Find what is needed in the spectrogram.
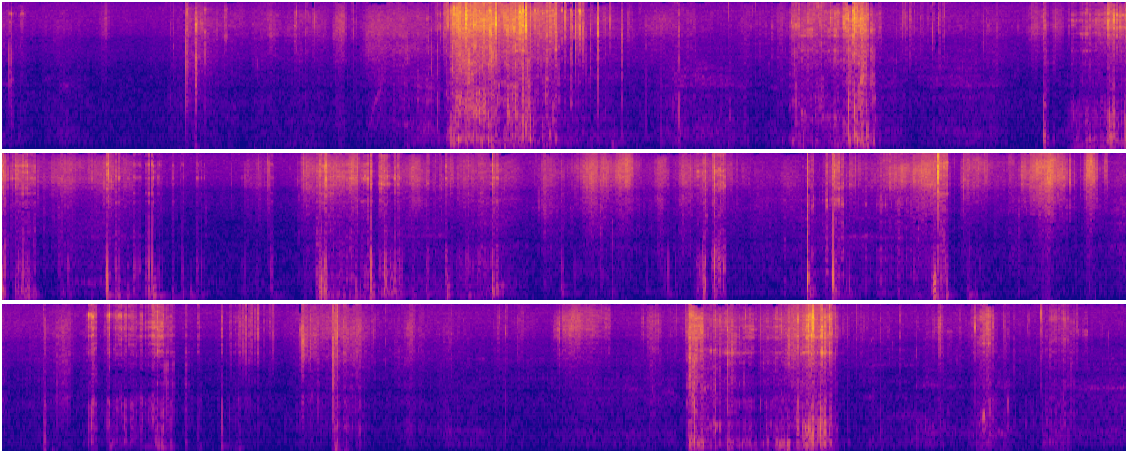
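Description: Gloved hands handling and shifting chunks of quartz: irregular scrapes and crunches of rock against rock and dry leaf litter, the loudest about four seconds in and again near the end.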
